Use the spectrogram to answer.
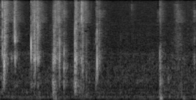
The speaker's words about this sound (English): I'm gonna pull a few cards.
